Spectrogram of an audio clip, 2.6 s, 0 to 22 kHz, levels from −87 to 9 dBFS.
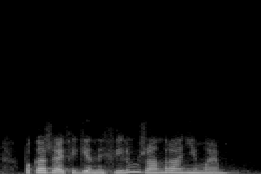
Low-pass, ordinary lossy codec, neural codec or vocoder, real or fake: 7.2 kHz; Opus, 16 kbps; none; real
